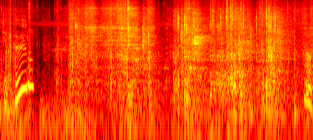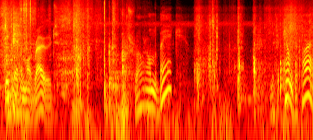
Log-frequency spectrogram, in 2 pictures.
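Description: Metal rods and a wire frame clatter against each other.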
